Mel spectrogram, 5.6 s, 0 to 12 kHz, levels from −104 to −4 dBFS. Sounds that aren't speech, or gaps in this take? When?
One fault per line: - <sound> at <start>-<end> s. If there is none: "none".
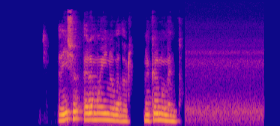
none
